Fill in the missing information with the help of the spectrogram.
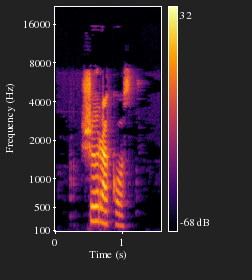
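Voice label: "шӧракост", Komi, female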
